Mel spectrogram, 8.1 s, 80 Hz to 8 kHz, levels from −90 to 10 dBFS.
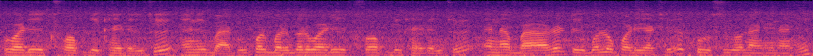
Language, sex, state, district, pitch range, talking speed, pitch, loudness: Gujarati, male, Gujarat, Gandhinagar, 130-145 Hz, 175 wpm, 140 Hz, -19 LUFS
